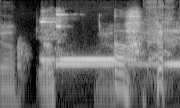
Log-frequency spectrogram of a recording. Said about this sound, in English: Now the ghosts are here. They're very polite and ring the doorbell.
